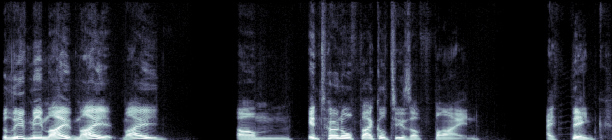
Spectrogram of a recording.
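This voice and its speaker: Animated, swearing young male streamer. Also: a little high, takes it slowly, dry recording, studio quality. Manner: rambling, swears freely, laughs at himself. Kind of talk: casual gameplay stream chat.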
